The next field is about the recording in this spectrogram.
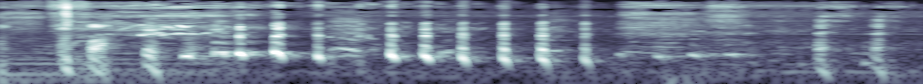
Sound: laughter

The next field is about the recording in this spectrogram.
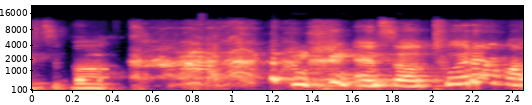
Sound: all laughing

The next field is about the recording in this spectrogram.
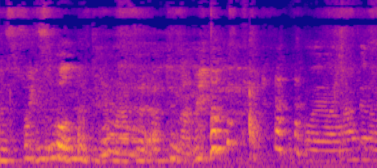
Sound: laughs

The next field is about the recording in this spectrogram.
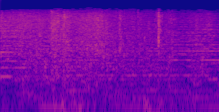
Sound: splash

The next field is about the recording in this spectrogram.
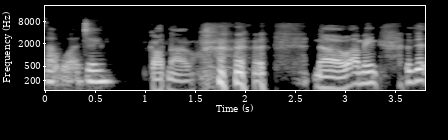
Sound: laughs

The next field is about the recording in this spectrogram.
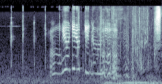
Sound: humming

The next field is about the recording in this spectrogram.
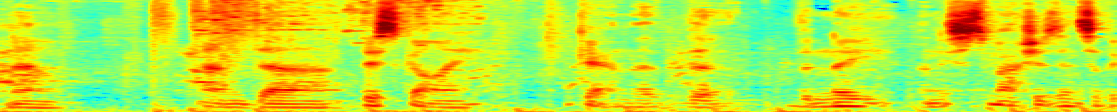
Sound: glass cracks

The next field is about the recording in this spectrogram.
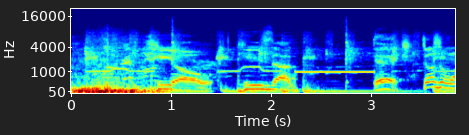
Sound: beep

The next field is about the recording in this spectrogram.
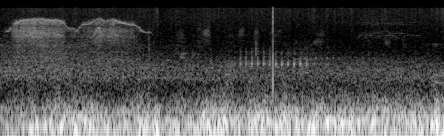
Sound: wind whooshing

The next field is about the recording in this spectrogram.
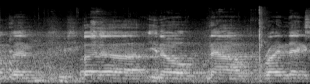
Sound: voiceover

